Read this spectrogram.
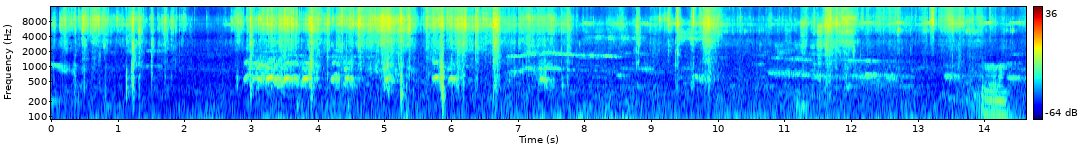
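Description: Scissors snip.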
